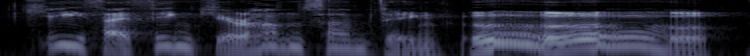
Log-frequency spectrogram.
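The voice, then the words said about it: Silly put-on voice. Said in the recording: “That's not an impersonation. That's just me doing a silly voice.”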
